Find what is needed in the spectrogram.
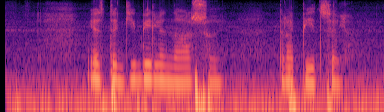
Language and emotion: Russian, neutral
